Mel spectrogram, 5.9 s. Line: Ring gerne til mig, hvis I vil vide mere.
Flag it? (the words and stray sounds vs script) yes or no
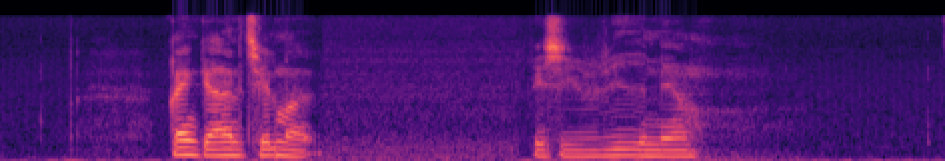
no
